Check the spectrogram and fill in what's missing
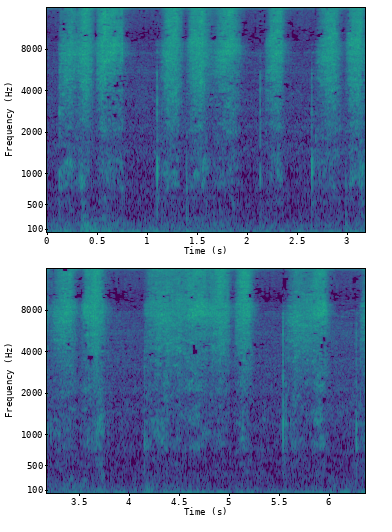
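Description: Fingertips rub and trace across the green linen-textured fabric cover of a book with a brown panel. Soft, rasping strokes repeat steadily, each giving a brief bright scratchy hiss over a faint low rumble. The sound stays quiet and continuous throughout.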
